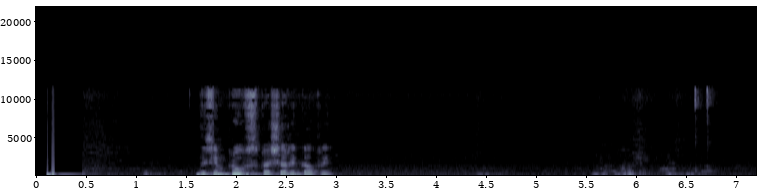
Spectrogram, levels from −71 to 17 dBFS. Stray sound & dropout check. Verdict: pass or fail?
pass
